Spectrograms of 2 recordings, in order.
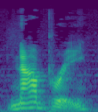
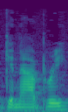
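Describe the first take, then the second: First: The name starts with an N sound. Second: The name starts with a hard G sound. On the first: The speaker calls it right. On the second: The speaker calls it wrong.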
